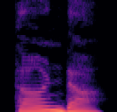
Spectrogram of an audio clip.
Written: ತಾಂಡಾ

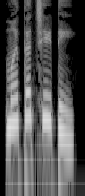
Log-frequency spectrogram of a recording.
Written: ಮತಚೀಟಿ

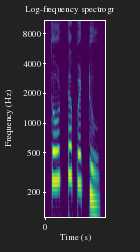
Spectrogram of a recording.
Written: ತಾಟಿಪೋಟಿ

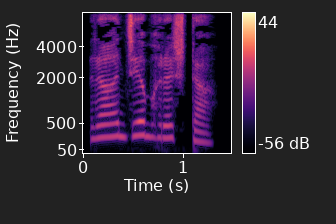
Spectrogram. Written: ರಾಜ್ಯಭ್ರಷ್ಟ

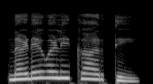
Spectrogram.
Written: ನಡೆವಳಿಕಾರ್ತಿ

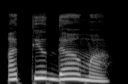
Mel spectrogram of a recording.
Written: ಅತ್ಯುದ್ದಾಮ

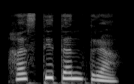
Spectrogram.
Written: ಹಸ್ತಿತಂತ್ರ

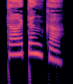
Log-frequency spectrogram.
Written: ತೊಡಂಗ

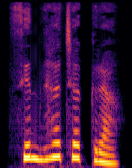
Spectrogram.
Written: ಸಿದ್ಧಚಕ್ರ

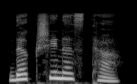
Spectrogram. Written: ದಕ್ಷಿಣಸ್ಥ

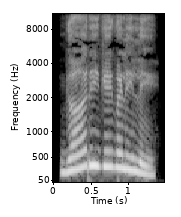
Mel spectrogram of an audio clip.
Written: ಗಾರಿಗೆಕಳಲೆ

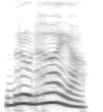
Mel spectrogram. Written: ದೃಢಾಯ

